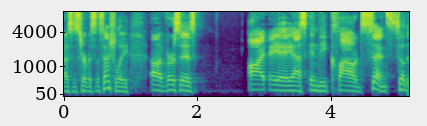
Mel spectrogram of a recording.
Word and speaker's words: IaaS: Because I'm a child, I want to point out that it is pronounced IaaS.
